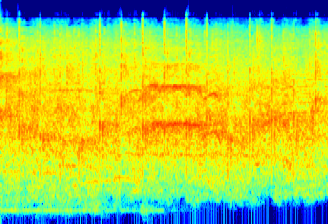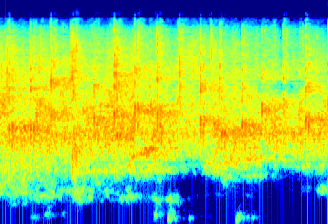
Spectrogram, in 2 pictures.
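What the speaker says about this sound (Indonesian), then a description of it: "kita beri tepuk tangan untuk Pak Teguh hari ini." An audience at an anti-bullying seminar applauds, a dense burst of clapping that thins out and fades after a few seconds, leaving a few scattered claps and taps.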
